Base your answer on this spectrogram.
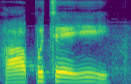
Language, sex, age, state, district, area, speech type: Telugu, male, 18-30, Andhra Pradesh, Konaseema, rural, read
